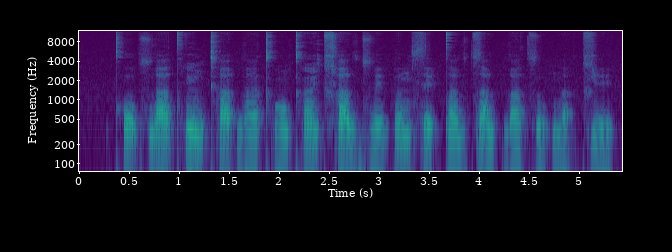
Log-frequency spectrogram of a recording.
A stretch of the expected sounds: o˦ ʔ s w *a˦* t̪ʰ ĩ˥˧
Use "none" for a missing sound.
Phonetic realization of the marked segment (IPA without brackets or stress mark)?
a˦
